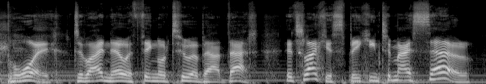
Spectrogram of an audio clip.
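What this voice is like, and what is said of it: Very British accent. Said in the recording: “I have a very British accent.”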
